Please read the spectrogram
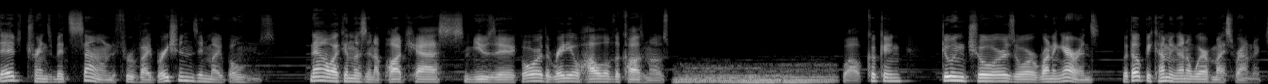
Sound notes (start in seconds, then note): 6.7 cosmic radio howl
